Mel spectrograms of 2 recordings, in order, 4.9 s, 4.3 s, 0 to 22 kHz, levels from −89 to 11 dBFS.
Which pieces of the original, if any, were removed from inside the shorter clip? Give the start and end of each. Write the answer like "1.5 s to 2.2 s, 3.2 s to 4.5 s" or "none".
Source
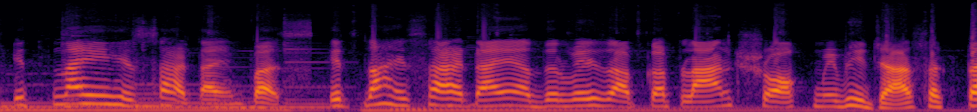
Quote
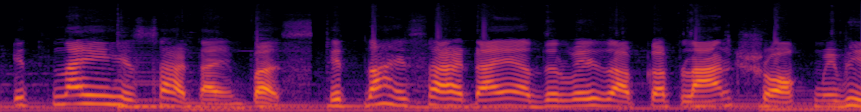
none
